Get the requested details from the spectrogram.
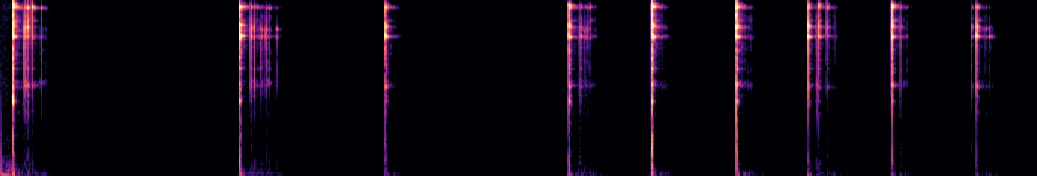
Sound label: collision of diamonds; crystals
